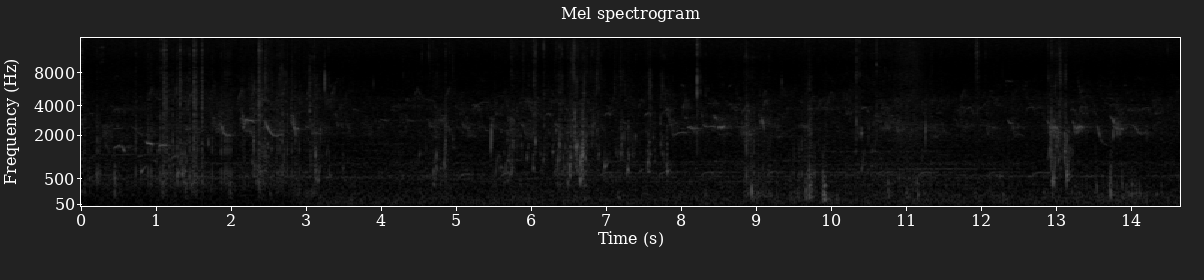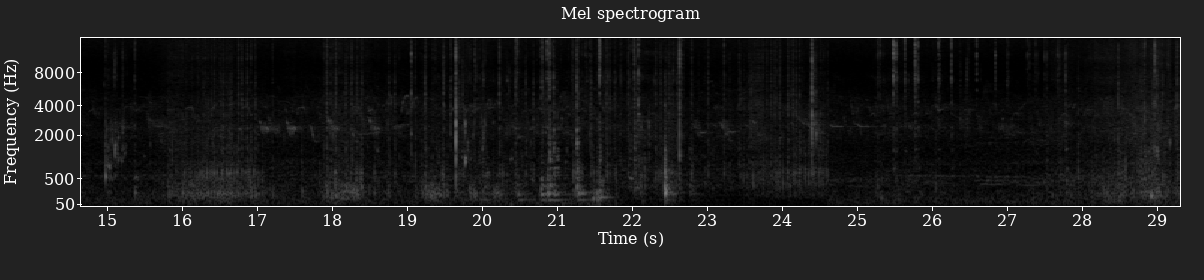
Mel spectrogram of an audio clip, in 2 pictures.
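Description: Quiet pondside outdoor ambience with faint bird chirps now and then and scattered small clicks and taps.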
